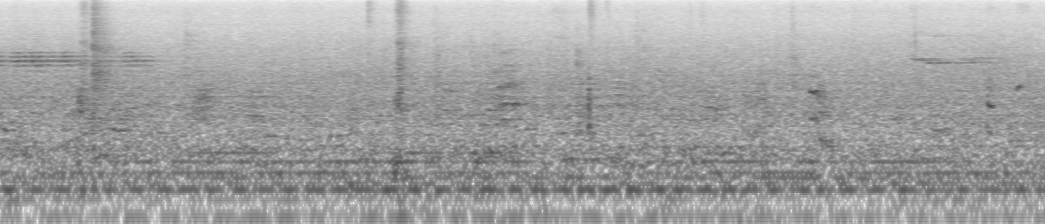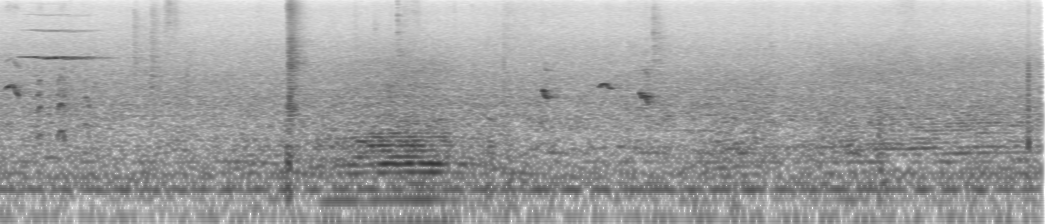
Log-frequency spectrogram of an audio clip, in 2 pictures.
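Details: Maltese–Shih Tzu puppies in the Philippines, learning to walk for the first time, give faint, thin, high squeaks and whimpers scattered through the recording over a steady low hum, with occasional knocks and handling noises.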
